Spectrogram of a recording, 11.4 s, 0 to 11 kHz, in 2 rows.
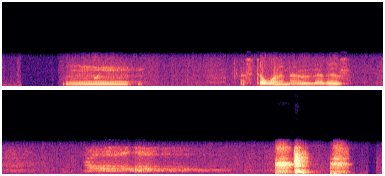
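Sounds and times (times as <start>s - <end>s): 
speech: 3.8s - 5.3s
long breathy exhale: 7.0s - 9.1s
short suppressed coughs: 9.8s - 11.0s.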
